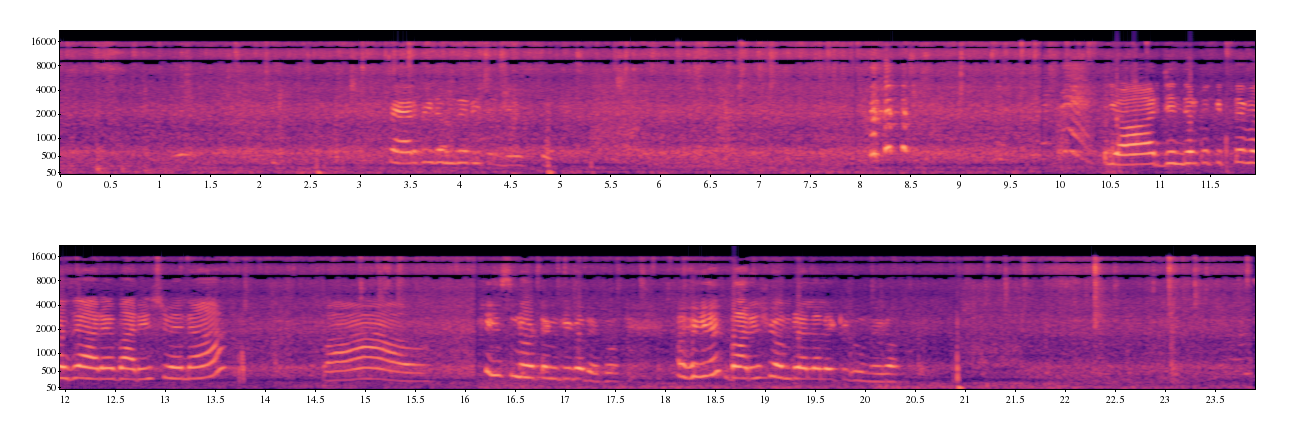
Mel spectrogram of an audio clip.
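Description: Light rain patters on wet ground.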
